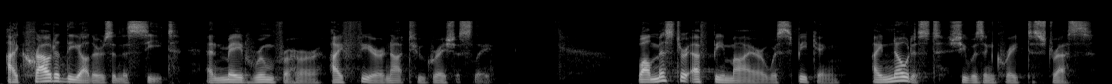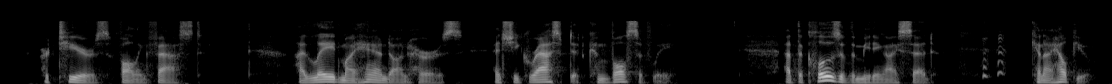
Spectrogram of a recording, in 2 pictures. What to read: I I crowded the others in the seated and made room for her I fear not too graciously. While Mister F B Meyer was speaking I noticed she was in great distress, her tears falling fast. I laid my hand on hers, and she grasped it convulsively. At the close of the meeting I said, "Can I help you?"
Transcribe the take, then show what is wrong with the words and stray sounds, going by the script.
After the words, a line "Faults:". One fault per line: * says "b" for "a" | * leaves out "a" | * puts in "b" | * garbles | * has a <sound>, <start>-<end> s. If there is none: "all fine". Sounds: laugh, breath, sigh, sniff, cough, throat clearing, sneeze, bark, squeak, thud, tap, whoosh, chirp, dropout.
I crowded the others in the seat and made room for her I fear not too graciously. While Mister F B Meyer was speaking I noticed she was in great distress, her tears falling fast. I laid my hand on hers, and she grasped it convulsively. At the close of the meeting I said, "Can I help you?"
Faults:
* leaves out "I"
* says "seat" for "seated"
* has a laugh, 20.7-21.2 s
